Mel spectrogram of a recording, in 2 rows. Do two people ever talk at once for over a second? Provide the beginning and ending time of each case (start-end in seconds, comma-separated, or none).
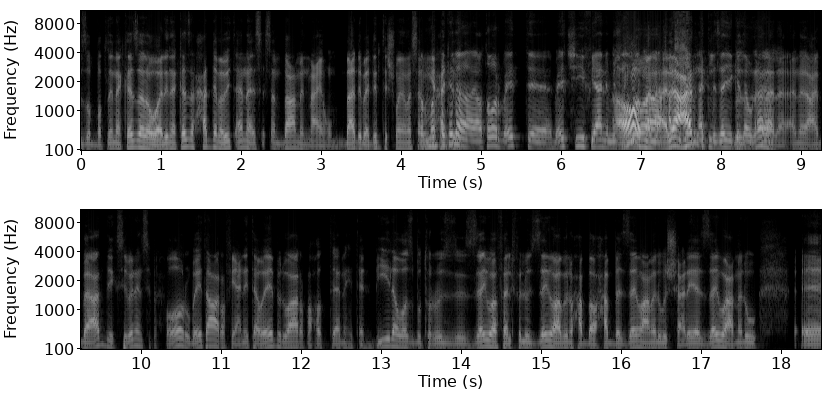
6.6-8.7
